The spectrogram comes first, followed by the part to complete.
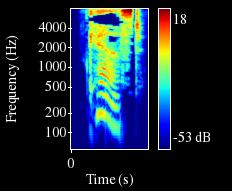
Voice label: "Cast", English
